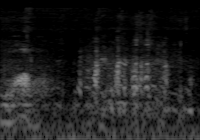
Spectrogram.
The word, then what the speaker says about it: Waddell: my marker, Robert Waddell, W-A-D-D-L-E. That sounds like waddle.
